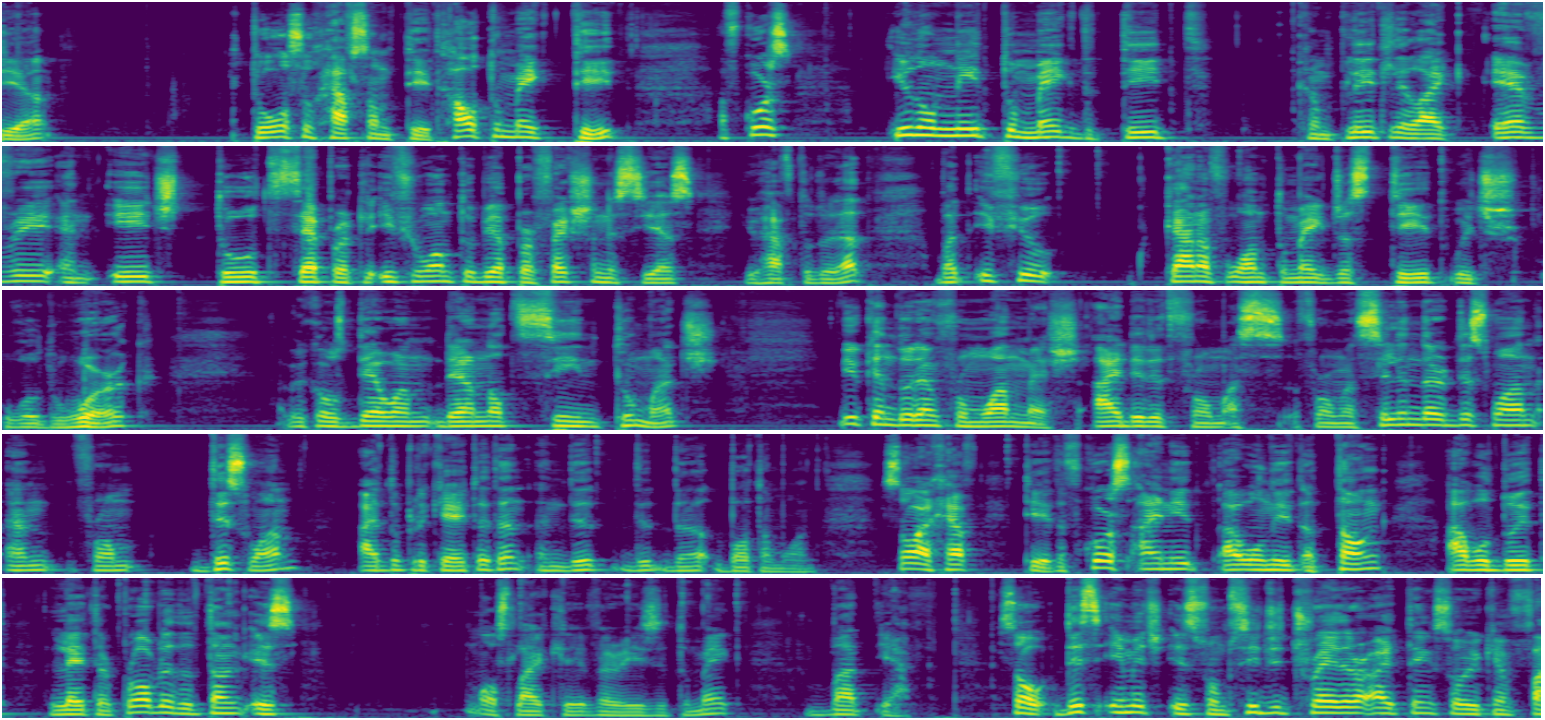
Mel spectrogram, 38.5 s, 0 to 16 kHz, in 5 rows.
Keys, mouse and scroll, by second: 0.1-16.4 alt+middle drag, 12.5-33.2 alt+drag, 33.2-38.5 alt+middle drag.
